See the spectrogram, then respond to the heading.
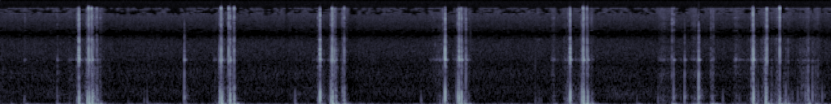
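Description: A fingertip taps and scratches the white plastic lower teeth of an opened, solid clear acrylic dental model. Short, dull clicks and brief scrapes come in irregular clusters, each dying away almost at once, with a faint bright tick on the sharper taps over a quiet background.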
